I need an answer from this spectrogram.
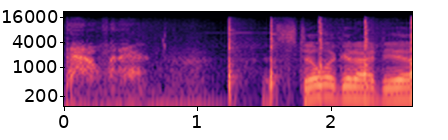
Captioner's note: hammer clanging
